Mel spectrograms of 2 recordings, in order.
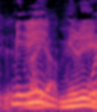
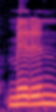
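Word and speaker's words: Meereen: Pues Osuna es Mirin, a ver cómo lo pronuncian, cómo es Mirin. Unos Mirin y bueno, los que han leído los libros Meren de toda la vida.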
